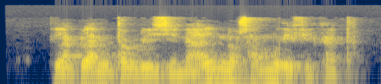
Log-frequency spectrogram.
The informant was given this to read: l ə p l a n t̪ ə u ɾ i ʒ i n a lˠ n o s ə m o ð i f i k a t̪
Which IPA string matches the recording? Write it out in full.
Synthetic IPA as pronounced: l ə p l a n t̪ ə u ɾ i ʒ i n a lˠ n o s a m u ð i f i k a t̪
